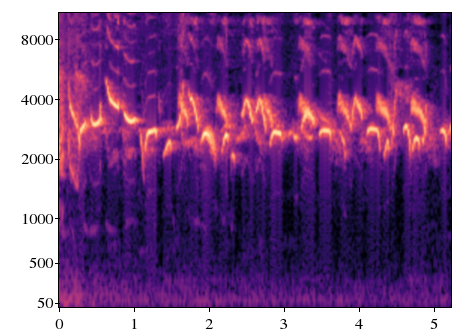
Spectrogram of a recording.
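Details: Chinese hwamei practicing its contest song in the morning, a clean, loud stream of looping whistles, each phrase rising then falling, steady and unbroken.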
